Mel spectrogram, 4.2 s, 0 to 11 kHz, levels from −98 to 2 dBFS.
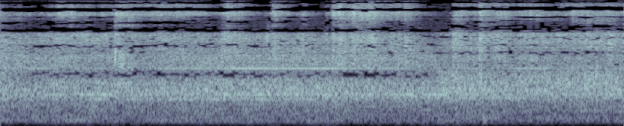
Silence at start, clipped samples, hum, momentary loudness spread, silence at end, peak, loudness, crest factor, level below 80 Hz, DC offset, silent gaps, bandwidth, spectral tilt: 0 s; under 0.1%; none; 4 LU; 0 s; -2 dBFS; -17 LUFS; 18 dB; -78 dBFS; under 0.1%; none; 11 kHz; 2.5 dB/octave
